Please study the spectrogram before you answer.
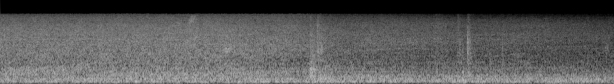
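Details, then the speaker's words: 15-year-old heat pump air handler after fan motor and squirrel cage replacement (noisy motor): steady airy rush with no squeal, scrape or wobble; blower running correctly. "just turn it on when the fans going and show you that it's running correctly all right it passed the smoke test"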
